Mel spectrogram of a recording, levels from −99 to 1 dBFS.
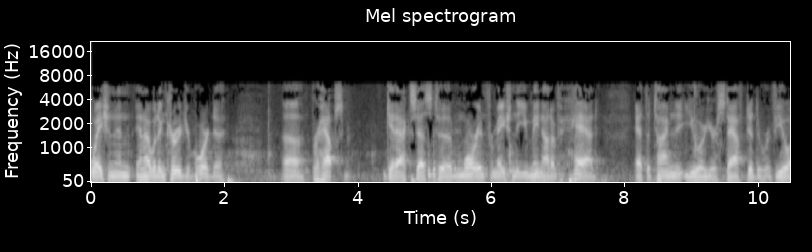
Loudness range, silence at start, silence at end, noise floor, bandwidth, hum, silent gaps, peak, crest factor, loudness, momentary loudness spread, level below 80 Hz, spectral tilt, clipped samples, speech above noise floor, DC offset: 2 LU; 0 s; 0 s; -39 dBFS; 6.6 kHz; none; none; 0 dBFS; 18 dB; -20 LUFS; 15 LU; -36 dBFS; -5.5 dB/octave; under 0.1%; 20 dB; under 0.1%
